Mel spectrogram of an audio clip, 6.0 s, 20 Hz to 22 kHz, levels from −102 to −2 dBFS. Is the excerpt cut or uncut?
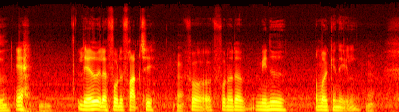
uncut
